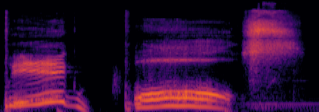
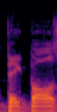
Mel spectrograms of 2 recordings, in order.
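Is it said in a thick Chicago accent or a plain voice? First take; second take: Chicago accent; plain voice. First: It is said in a thick Chicago accent. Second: It is said in the speaker's ordinary accent.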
